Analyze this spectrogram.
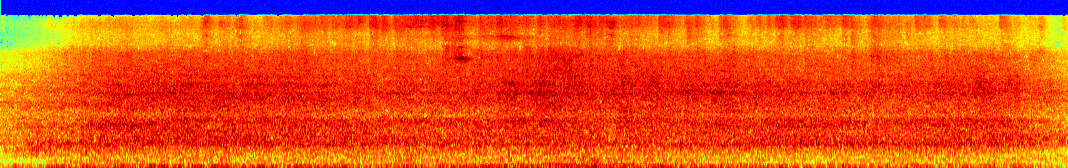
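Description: Freight train of loaded timber wagons rolling across a concrete rail bridge: a steady rumble of wheels on rail. It builds over the first couple of seconds, holds level, and eases slightly near the end.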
